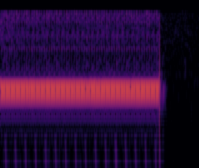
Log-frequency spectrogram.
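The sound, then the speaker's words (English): A telephone ringing tone: one steady, mid-pitched electronic hum holds evenly for about a second and a half, then cuts off abruptly into faint line hiss. No voices. “You know who's calling.”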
